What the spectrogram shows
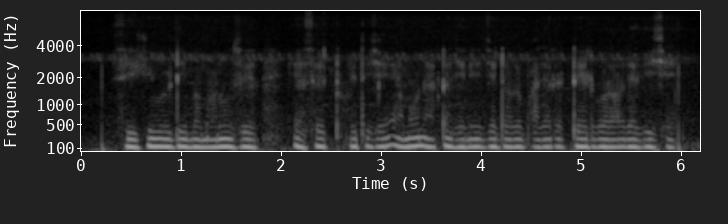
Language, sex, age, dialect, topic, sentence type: Bengali, male, 18-24, Western, banking, statement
